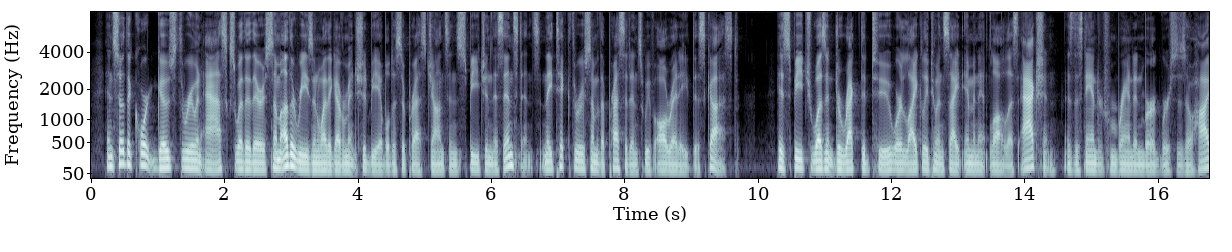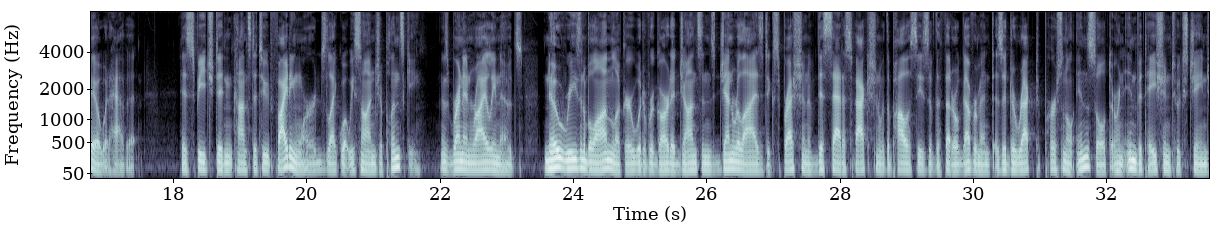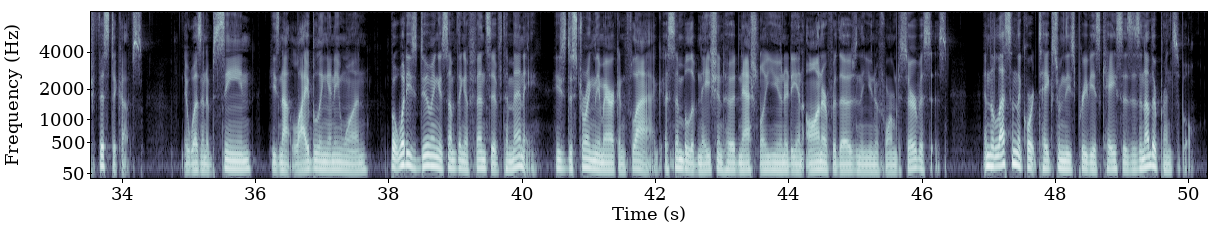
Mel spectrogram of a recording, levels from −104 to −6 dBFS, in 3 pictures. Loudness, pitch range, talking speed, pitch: -23 LUFS, 90-110 Hz, 185 wpm, 95 Hz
